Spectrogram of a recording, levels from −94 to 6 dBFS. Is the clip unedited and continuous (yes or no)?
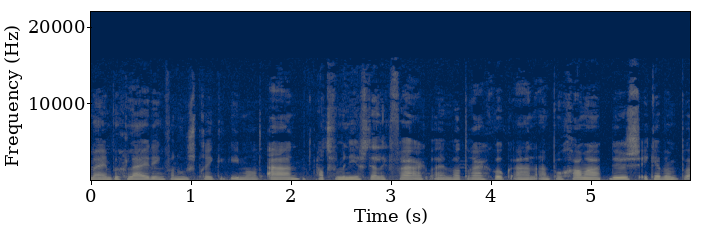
yes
